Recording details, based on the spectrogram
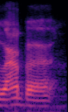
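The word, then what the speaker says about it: Rabbot: The T's silent. How is it pronounced then? Enlighten me, Jamie. Bunny Rabbit.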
